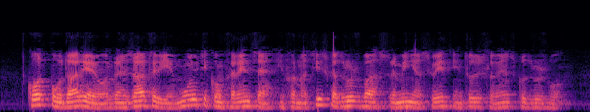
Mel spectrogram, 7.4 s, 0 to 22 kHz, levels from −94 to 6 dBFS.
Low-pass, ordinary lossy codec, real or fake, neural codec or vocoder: 19.8 kHz; AAC, 24 kbps; fake; autoencoder, 48 kHz, 128 numbers a frame, DAC-VAE, trained on Japanese speech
